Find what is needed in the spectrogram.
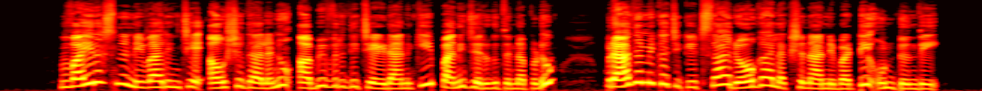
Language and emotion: Telugu, neutral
